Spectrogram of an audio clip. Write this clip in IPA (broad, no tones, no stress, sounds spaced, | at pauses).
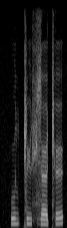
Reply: u ʎ ǀ y ç z œ cʰ ø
